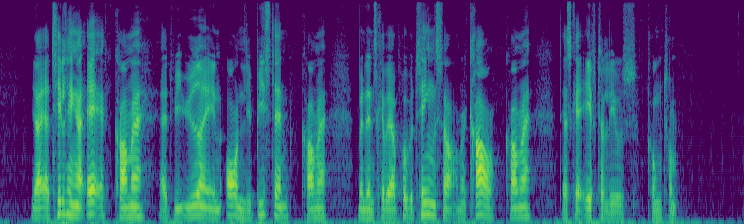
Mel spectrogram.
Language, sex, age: Danish, male, 48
